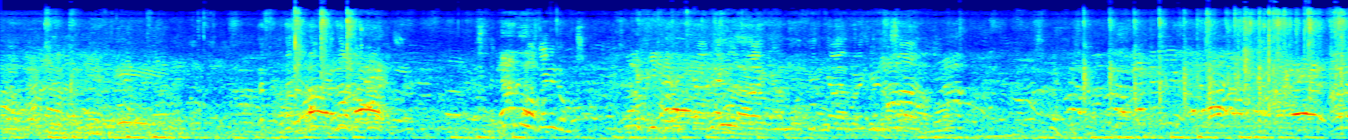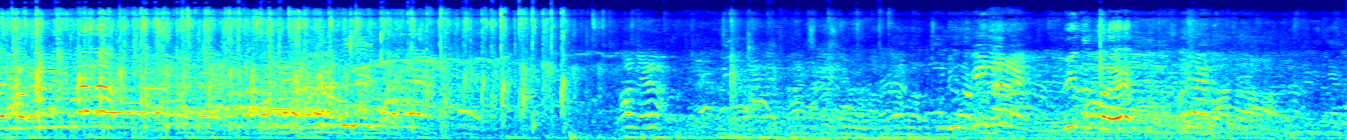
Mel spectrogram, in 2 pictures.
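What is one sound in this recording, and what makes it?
Men shout and call out to each other across an open outdoor pitch.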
